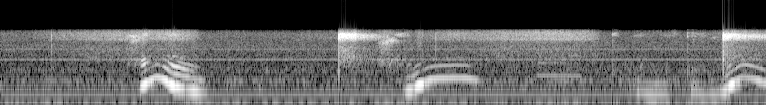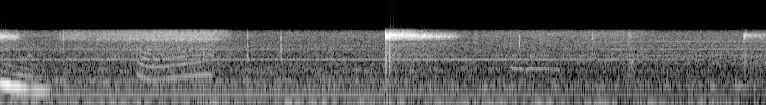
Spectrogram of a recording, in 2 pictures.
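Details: Ginger tabby kitten snoring because of a cold: raspy, breathy bursts come roughly every four seconds over a steady low hum, with a few thin, swooping tonal whines in between.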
